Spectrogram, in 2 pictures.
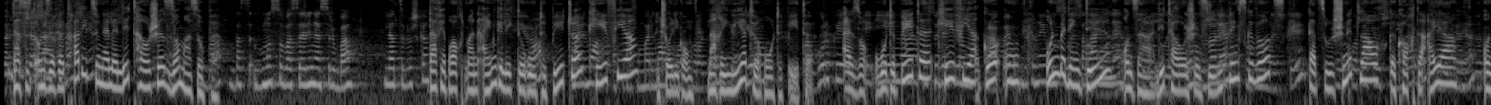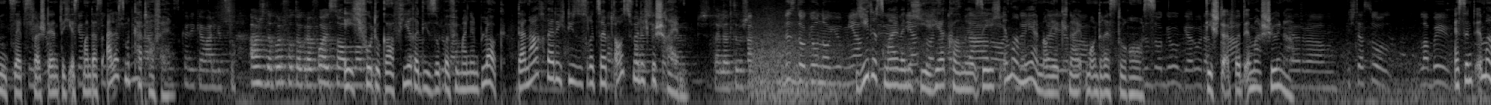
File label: Litauen Voiceover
